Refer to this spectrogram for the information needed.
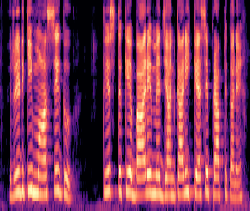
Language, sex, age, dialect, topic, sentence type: Hindi, female, 46-50, Kanauji Braj Bhasha, banking, question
